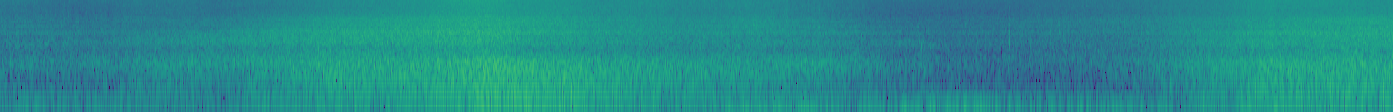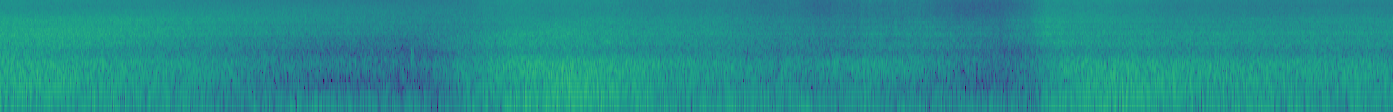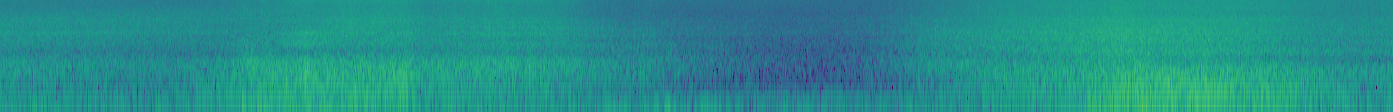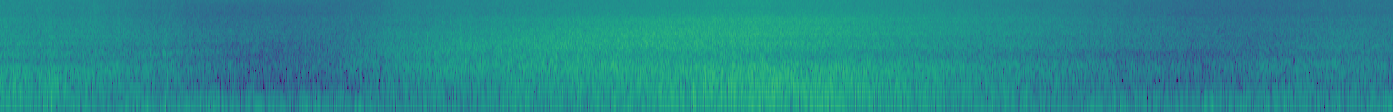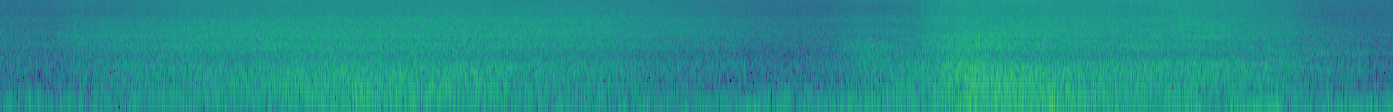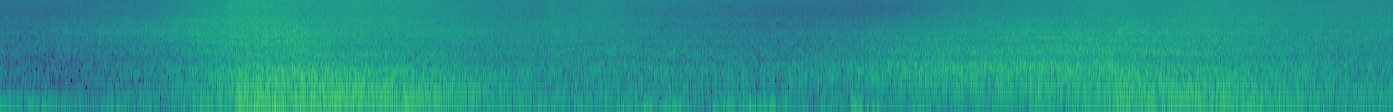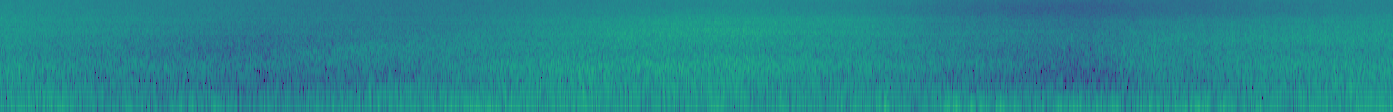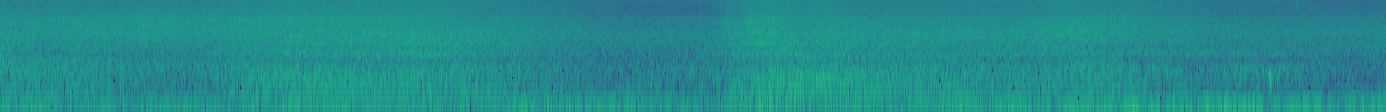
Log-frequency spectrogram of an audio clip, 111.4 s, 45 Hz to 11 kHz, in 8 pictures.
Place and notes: {"title": "花蓮市, Taiwan - Sound of the waves", "date": "2014-02-24 13:48:00", "description": "Sound of the waves\nBinaural recordings\nZoom H4n+ Soundman OKM II + Rode NT4", "latitude": "23.98", "longitude": "121.62", "timezone": "Asia/Taipei"}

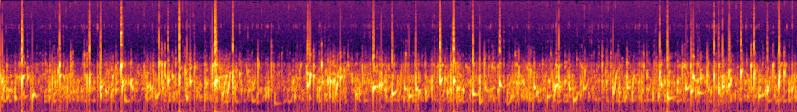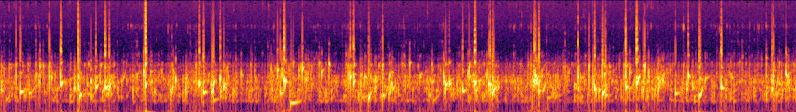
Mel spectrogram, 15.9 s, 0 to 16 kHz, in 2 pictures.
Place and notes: {"title": "Ottilienquelle, Paderborn, Deutschland - Ottilienquelle unter Wasser", "date": "2020-07-11 16:00:00", "description": "a fountain\nof reciprocity\nback and forth\nappreciating\nevery offer of yours\nnever\ncomplaining\nabout\none of your moves\nor moods\na place for swimming\nout in the open\nsky", "latitude": "51.73", "longitude": "8.74", "altitude": "108", "timezone": "Europe/Berlin"}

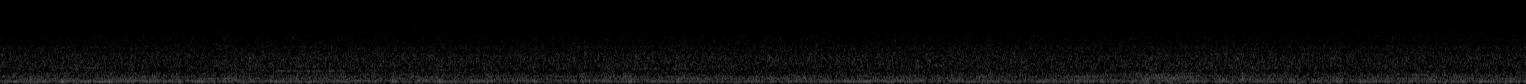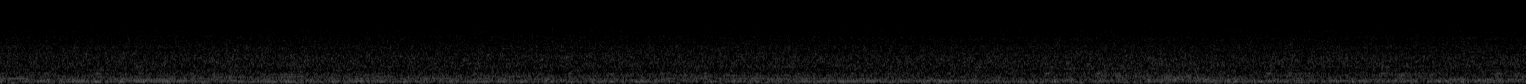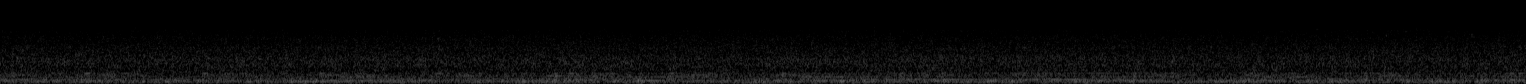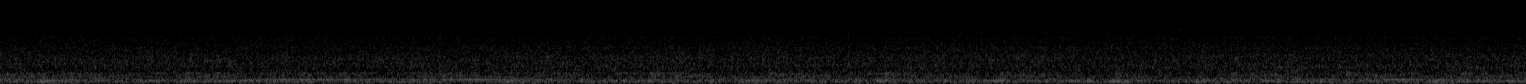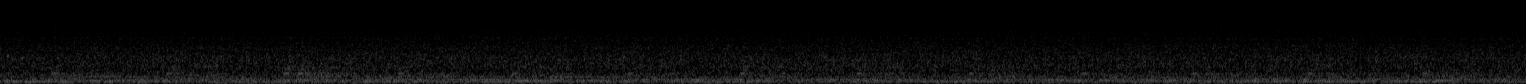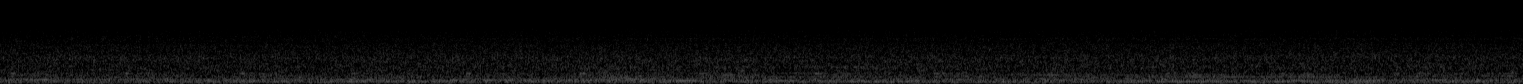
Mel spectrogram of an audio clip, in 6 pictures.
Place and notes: {"title": "Berkeley - campus, Strawberry creek 4.", "date": "2010-04-07 06:01:00", "description": "sound of a creek rushing down the hill mixed with a sound of music some students were using to practice for some ridiculous dance show", "latitude": "37.87", "longitude": "-122.26", "altitude": "88", "timezone": "US/Pacific"}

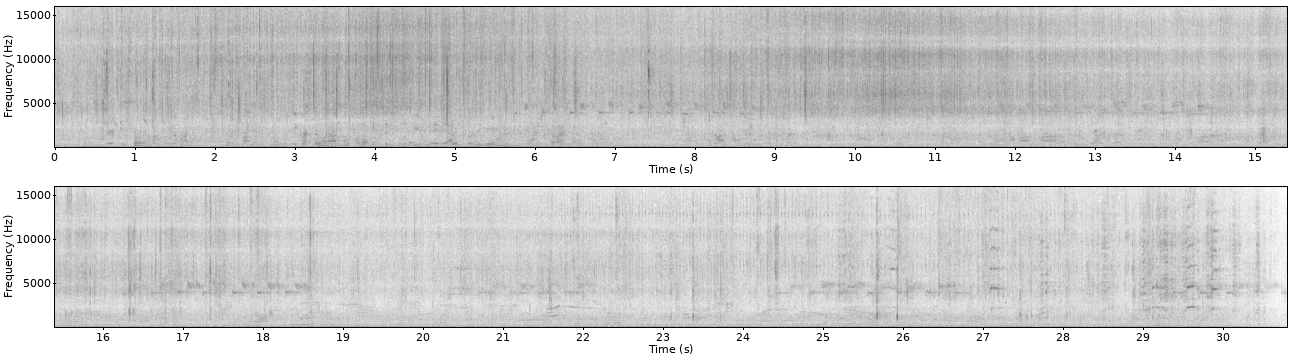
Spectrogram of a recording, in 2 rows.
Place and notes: {"title": "oderstraße/herfurthstraße: zufahrtstor zum flughafen tempelhof - tempelhof airport entrance", "date": "2011-01-29 15:30:00", "description": "saturday, sunny winter afternoon ambience at the entrance of former tempelhof airport.", "latitude": "52.48", "longitude": "13.42", "altitude": "51", "timezone": "Europe/Berlin"}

